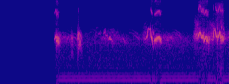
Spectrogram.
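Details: Eagle on its nest giving alert calls as a large intruding bird flies past. After half a second of silence come high, thin chirps, with a steady low electrical hum underneath.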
